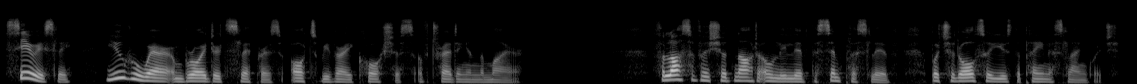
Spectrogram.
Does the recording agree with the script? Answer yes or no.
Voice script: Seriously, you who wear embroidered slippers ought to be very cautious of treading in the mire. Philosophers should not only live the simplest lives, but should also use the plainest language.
no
